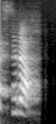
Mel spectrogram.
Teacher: वो खिंचाब रा पे है। सी पे नहीं है।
